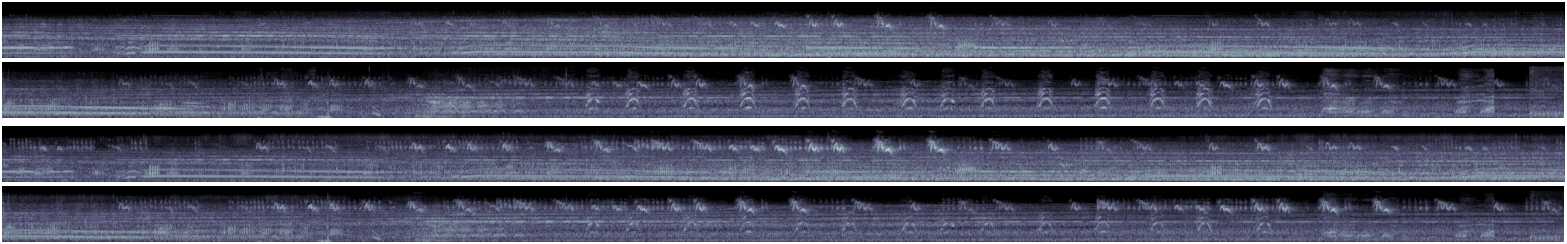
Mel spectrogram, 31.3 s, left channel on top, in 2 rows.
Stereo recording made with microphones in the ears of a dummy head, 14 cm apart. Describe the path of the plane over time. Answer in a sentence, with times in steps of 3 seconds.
In this clip you hear the plane on the left from 0 s, in the centre from 9 s and on the right from 12 s.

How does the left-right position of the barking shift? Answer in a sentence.
You can hear the barking stay in one place.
